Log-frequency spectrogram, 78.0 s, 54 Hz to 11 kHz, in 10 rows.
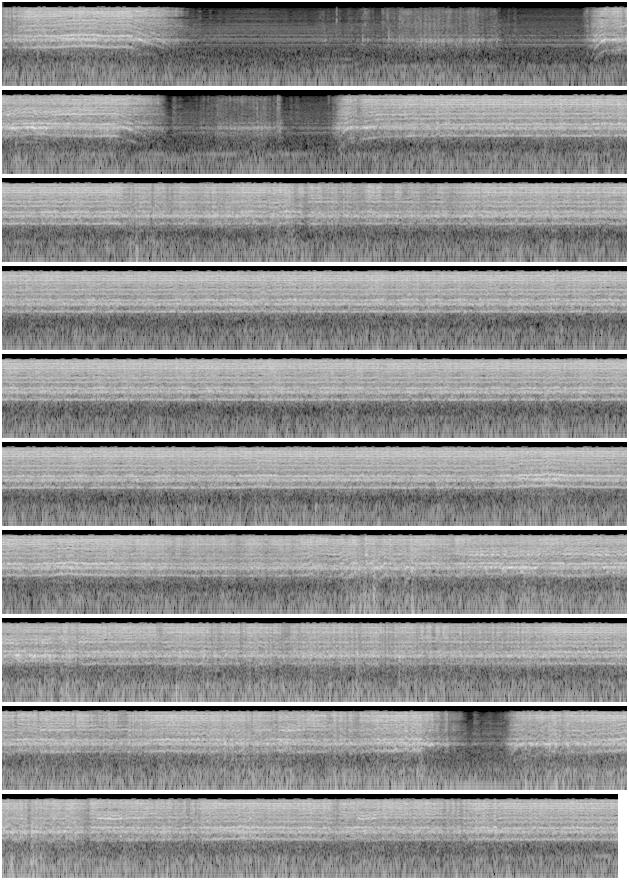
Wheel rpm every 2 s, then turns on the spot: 150, 10, 10, 30, 100, 10, 120, 160, 160, 160, 160, 160, 160, 160, 160, 160, 160, 160, 160, 160, 160, 160, 160, 160, 160, 160, 160, 170, 170, 170, 160, 160, 160, 150, 80, 160, 160, 160, 160.
8-10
